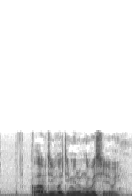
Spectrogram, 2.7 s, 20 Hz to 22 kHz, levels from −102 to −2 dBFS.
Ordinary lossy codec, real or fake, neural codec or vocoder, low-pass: MP3, 64 kbps; fake; codec, 16 kHz, 16 kbps, FreqCodec, larger model; 7.2 kHz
